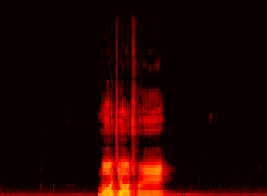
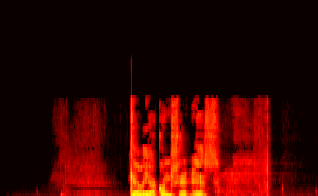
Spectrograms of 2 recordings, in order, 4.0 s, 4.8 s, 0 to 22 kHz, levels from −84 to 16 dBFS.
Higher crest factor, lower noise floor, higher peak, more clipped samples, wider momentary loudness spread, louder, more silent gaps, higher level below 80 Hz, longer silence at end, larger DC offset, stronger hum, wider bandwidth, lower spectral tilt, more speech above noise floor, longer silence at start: about the same, 22 dB vs 22 dB; second, -61 dBFS vs -72 dBFS; second, -8 dBFS vs 0 dBFS; neither; second, 17 LU vs 25 LU; second, -24 LUFS vs -17 LUFS; neither; about the same, -58 dBFS vs -60 dBFS; first, 1.5 s vs 0.75 s; neither; neither; first, 17.5 kHz vs 11.5 kHz; about the same, -3.5 dB/octave vs -4.5 dB/octave; second, 37 dB vs 55 dB; second, 1.45 s vs 1.95 s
